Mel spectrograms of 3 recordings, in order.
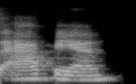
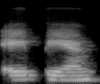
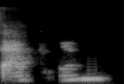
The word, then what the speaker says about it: Appian: Yes, it's Appian. We kind of don't like it when people go Appian, but it's Appian.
